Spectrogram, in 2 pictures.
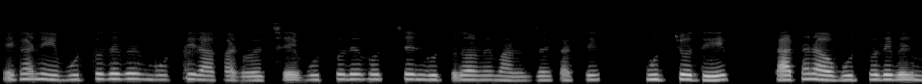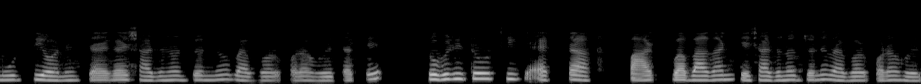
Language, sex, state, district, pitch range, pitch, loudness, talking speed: Bengali, female, West Bengal, North 24 Parganas, 190-230 Hz, 210 Hz, -27 LUFS, 110 wpm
